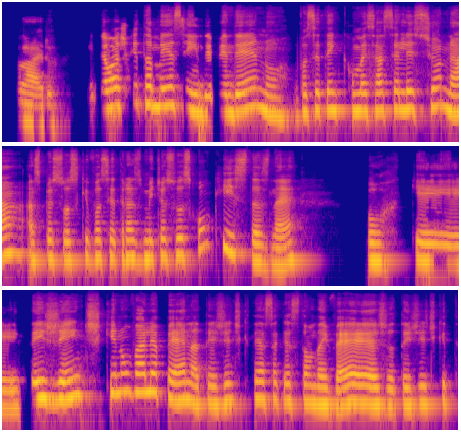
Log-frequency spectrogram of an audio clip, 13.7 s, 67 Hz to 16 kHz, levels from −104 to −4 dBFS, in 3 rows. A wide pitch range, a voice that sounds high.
No: average, 4.4 semitones; high, 205 Hz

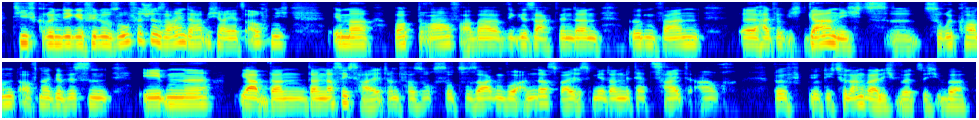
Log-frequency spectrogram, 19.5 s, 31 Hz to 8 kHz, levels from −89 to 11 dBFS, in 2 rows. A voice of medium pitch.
No: low, 115 Hz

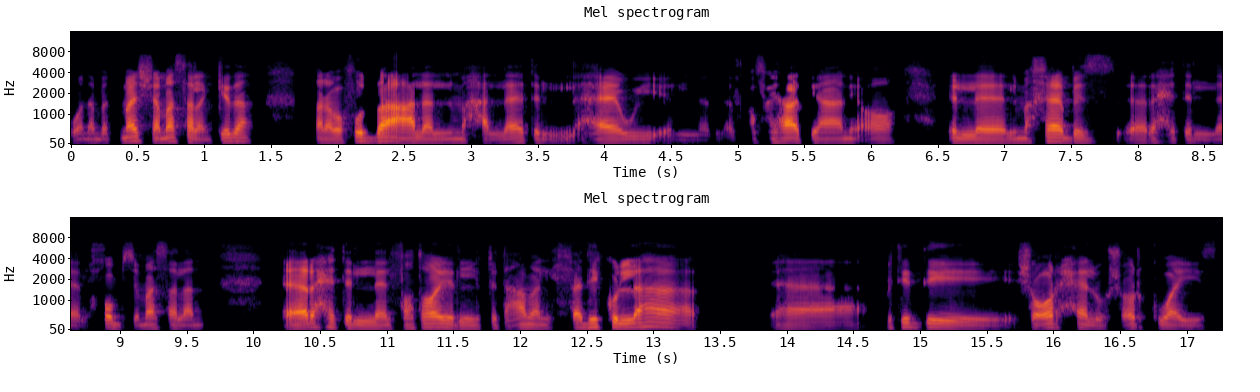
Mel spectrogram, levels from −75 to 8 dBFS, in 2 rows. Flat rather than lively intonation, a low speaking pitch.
Yes: narrow, 2.2 semitones; low, 100 Hz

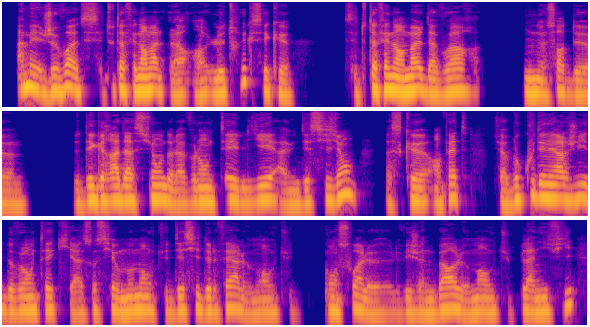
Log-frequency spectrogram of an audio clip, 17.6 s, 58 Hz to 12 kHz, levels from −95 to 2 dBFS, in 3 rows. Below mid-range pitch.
Yes: low, 120 Hz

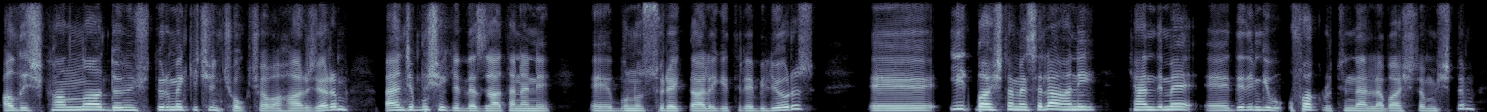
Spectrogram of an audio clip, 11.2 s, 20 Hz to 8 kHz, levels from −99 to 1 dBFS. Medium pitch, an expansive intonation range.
Yes: medium, 160 Hz; wide, 5.8 semitones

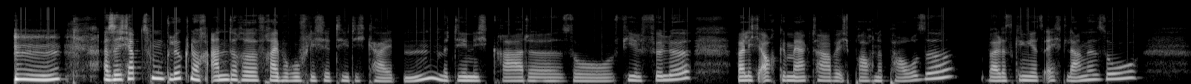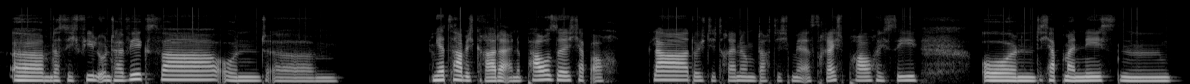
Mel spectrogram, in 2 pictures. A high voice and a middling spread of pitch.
No: medium, 180 Hz; average, 3.2 semitones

